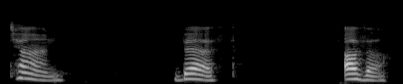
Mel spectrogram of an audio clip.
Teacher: British people, on the other hand, drop the R sound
